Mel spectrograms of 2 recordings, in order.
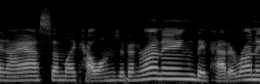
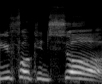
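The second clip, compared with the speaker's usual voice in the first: full-volume, shrill, furious, angry yell; 5 semitones higher, 8 dB louder than usual. Retelling how customers yelled at the register worker on their way out, retelling someone yelling. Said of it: "yelled at her".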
